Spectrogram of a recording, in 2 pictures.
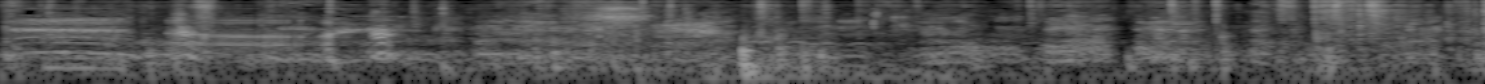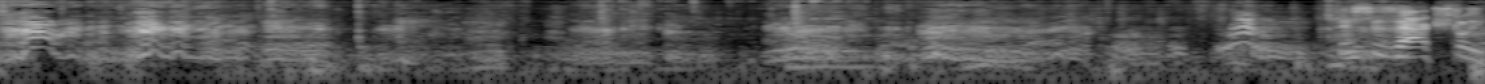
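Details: Dog pups playing together as siblings, play sounds that seem fierce but are only play; irregular growls and short barking yelps with bursts of noise, a woman talking and laughing over them.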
